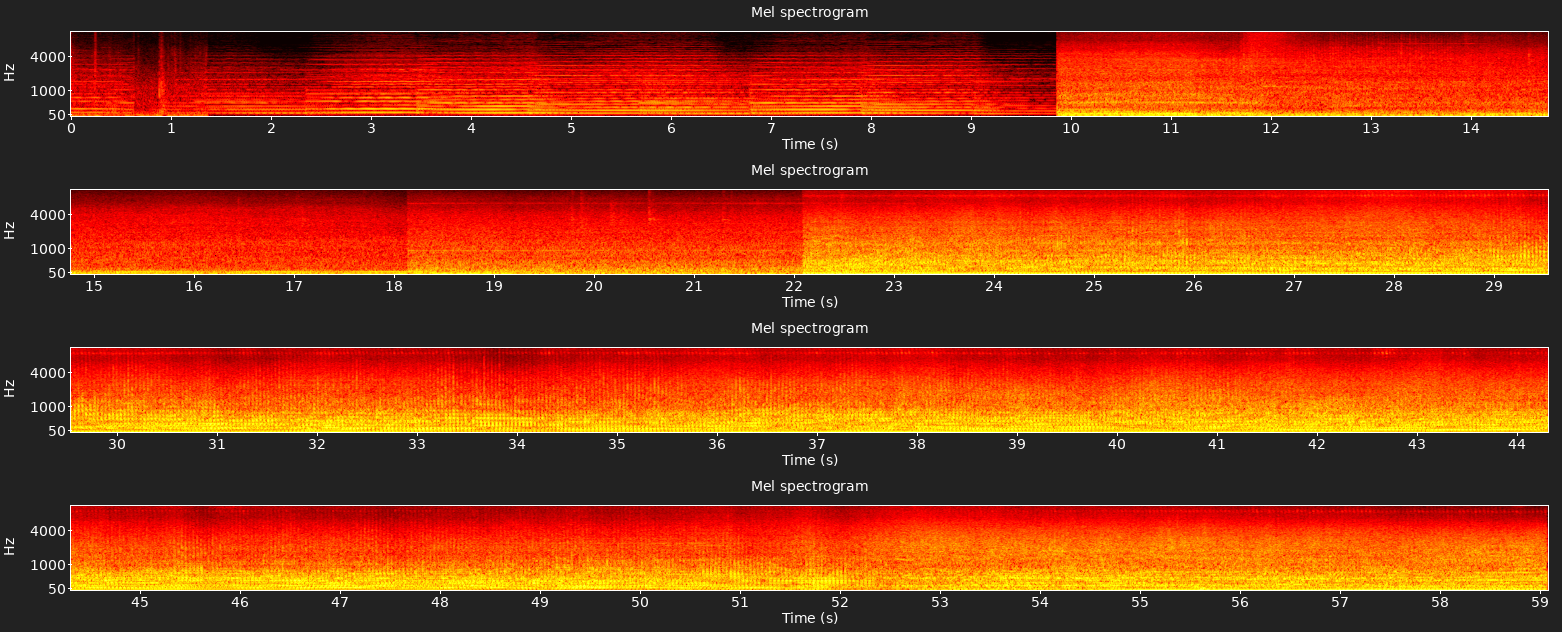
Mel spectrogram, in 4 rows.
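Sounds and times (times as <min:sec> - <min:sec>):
helicopter engine and rotor: 0:09.8 - 0:59.0.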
